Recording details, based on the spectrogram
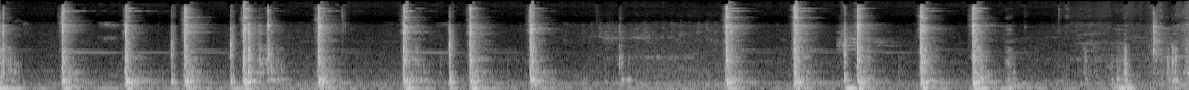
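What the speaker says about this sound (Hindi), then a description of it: "अब हम अपनी रिंच की मदद से इसको अच्छे से टाइट कर देंगे हथौड़ी की मदद से" A hammer knocks a wrench to tighten the drum nut of an LG top-load washing machine, giving a close series of sharp metallic taps in an uneven rhythm with short gaps between blows.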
